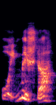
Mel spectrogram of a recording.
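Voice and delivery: put-on high, cheeky street-kid call; rude kid calling out. A kid rudely hailing an adult: high cheeky call. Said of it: "he referred to me as".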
